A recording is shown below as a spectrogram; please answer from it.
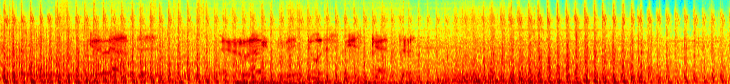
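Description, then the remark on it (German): Rapid, steady bursts of video game machine gun fire rattle continuously and loudly over a low mechanical drone, with brief voice-like chirps in the middle. “Schüsse.”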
